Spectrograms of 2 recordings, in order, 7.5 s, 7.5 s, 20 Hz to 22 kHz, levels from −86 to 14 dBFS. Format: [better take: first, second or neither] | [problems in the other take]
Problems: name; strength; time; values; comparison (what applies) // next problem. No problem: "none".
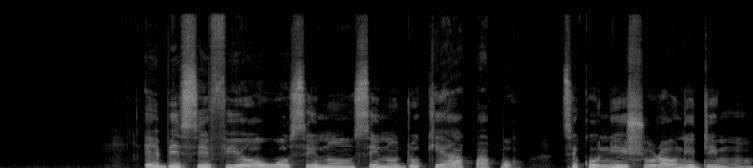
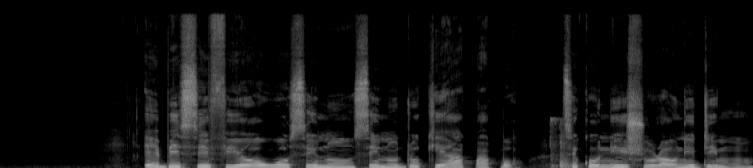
first | background sound (Slam / Wood); 16 dB below the speech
